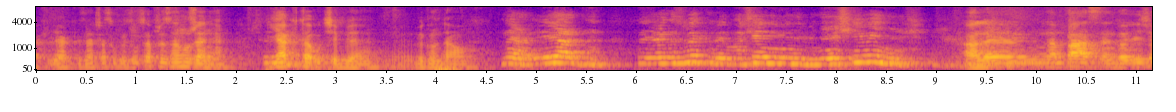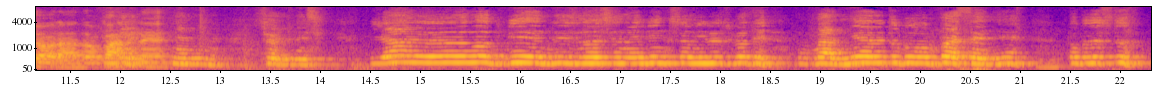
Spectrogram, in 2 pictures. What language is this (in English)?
Polish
